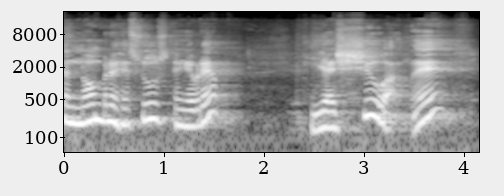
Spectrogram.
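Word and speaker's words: ישוע: Yeshua.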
